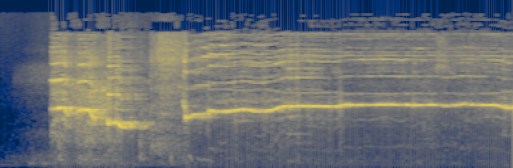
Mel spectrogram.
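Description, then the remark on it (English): A loud, high-pitched squeal from a video being played starts after a brief silence, wavers and breaks for a moment, then holds as one steady, piercing tone for several seconds with no talking. “Warning. It's quite a squeal.”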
